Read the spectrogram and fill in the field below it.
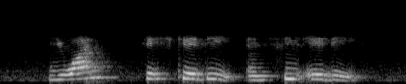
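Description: The whole clip runs through an AMR narrowband mobile codec. The band stops at 3.6 kHz, and the buzzy, synthetic texture fits a low rate of around 7.4 kbps. From 2.80 to 3.17 s come AMR bit errors, roughly one flipped bit in ten, so the decoder's pulses misfire and the voice turns hoarse and gargly.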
